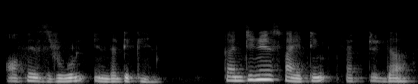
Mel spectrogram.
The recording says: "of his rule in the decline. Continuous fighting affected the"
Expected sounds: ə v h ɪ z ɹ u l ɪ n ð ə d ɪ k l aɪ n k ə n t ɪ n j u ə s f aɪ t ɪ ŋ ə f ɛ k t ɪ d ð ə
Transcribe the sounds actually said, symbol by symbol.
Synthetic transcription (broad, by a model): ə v h ɪ z ɹ u l ɪ n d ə d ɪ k ɛ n k ə n t ɪ n j u ə s f aɪ t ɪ ŋ ə f ɛ k t ɪ d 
